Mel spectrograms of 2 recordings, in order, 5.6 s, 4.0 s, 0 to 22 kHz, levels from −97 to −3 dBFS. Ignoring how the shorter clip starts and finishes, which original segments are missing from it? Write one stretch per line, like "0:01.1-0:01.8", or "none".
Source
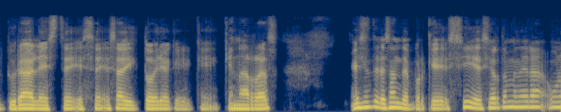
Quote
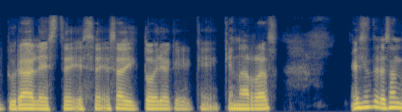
none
